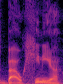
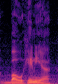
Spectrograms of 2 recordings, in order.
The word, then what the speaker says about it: Bauhinia: is it it is bauhinia bauhinia apparently it's a flower bowhinia that's our call sign today gotta remember that one it's not hong kong airlines it's bauhinia bohemia bauhinia sure bauhinia should we should we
